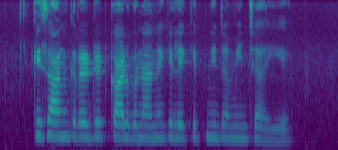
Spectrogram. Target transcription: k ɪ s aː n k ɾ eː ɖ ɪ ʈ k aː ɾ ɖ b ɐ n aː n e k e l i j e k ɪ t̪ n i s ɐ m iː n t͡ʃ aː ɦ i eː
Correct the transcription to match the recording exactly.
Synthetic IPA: k ɪ s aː n k ɾ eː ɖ ɪ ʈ k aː ɾ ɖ b ɐ n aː n e k e l i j e k ɪ t̪ n i z ɐ m iː n t͡ʃ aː ɦ i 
